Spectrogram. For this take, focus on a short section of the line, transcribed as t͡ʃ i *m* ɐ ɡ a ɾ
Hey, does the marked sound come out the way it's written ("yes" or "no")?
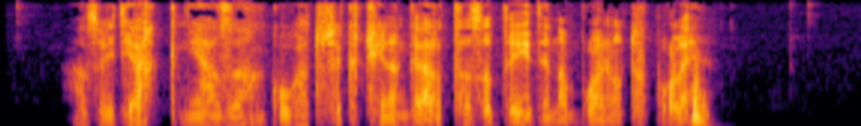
no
